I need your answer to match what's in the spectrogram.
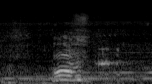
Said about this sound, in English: I say, that's a sort of a large toad.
